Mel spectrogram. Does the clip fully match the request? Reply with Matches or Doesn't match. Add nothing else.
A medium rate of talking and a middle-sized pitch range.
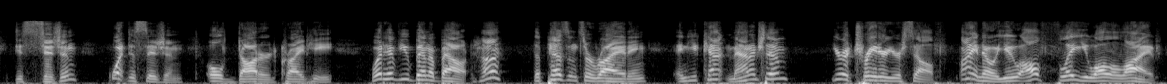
Doesn't match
